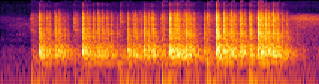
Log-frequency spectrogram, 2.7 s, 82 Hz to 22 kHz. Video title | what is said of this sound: 2010 Toyota Corolla 1.8 - Rear Exhaust Heat Shield Repair | you can hear that there's a heat shield that's loose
